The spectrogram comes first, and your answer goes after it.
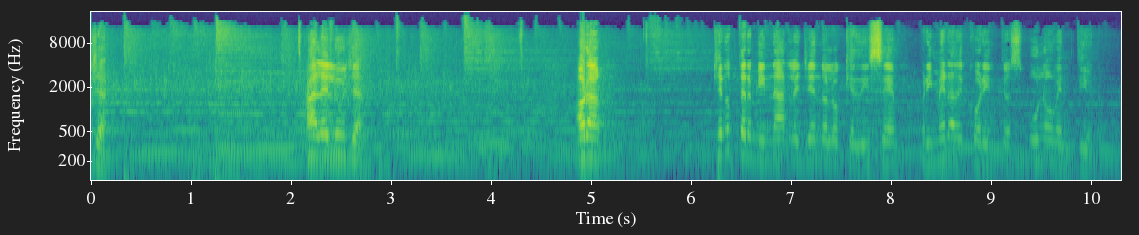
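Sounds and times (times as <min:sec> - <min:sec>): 
speech: 0:00.0 - 0:00.3, 0:02.2 - 0:02.9, 0:04.8 - 0:05.2, 0:06.2 - 0:10.2
audience clapping: 0:00.0 - 0:04.8.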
